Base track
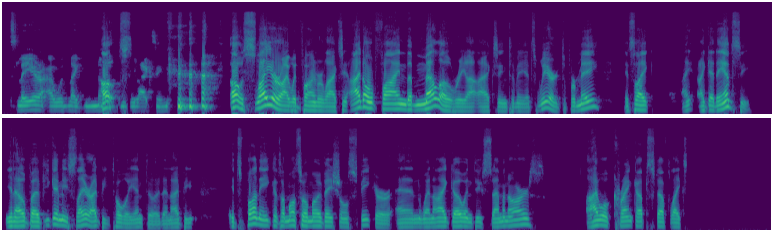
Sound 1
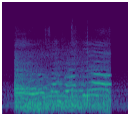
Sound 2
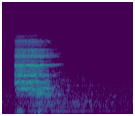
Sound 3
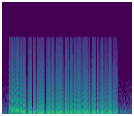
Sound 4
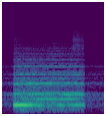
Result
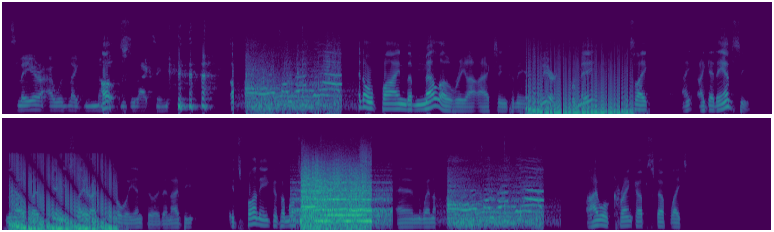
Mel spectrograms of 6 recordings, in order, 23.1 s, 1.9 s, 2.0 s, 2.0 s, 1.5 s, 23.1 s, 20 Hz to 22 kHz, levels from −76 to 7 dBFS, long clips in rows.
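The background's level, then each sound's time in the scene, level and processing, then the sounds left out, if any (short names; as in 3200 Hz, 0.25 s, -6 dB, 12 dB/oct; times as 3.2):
base track -17 dB
3.46 replace with 1 -8.5 dB + one-sided fold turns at -25 dBFS
7.75 add 3 -11.5 dB + high shelf 4000 Hz -6 dB
11.55 add 3 -4.5 dB, fades 0.10 s + endless phaser -2.4 Hz
15.86 add 4 -5 dB + sine folder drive 13 dB, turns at -14 dBFS
18.04 replace with 1 -6.5 dB
not used: 2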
